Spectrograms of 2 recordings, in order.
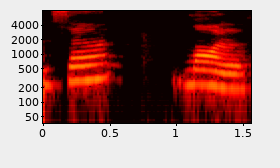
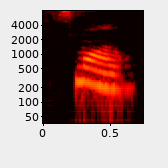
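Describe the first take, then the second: First: Small as sə-mol, very drawn out; small stretched with an extra vowel; wrong pronunciation. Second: Small as one syllable, smol; small said in one beat; correct pronunciation. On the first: Teacher drags out the wrong way, very slow. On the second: Teacher models the right way, one syllable. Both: Shown as a demonstration. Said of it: "Bukan small, tapi small".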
